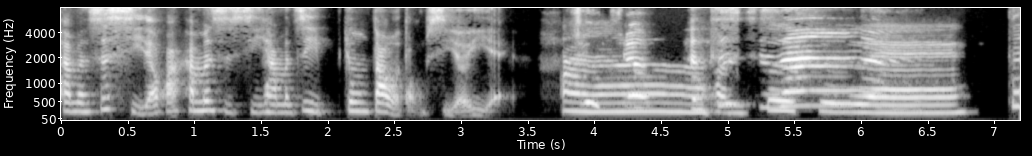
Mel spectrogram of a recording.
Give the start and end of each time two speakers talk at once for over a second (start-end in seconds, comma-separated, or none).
3.8-5.5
